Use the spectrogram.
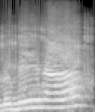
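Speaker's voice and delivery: high, loud call of a name. Real, not acted. Calling out to Lumina, loud and high. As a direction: yell across the room for her.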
